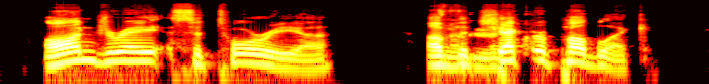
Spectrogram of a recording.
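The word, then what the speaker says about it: Ondřej: the first name but I think it's Andre but it's spelled o-n-d-r-e-j Andre Satoria of the Czech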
